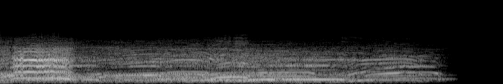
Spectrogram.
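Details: Cow giving a single long, drawn-out moo lasting about four and a half seconds. It is loudest and richest at the start, then wavers and bends in pitch as a rough, throaty low tone before stopping abruptly. No other sounds are heard.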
